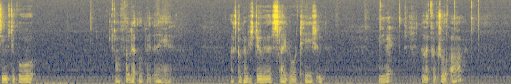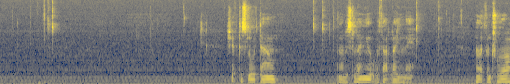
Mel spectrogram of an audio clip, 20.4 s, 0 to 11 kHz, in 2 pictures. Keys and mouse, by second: 1.9 click, 2.1 middle click, 2.4 middle click, 2.6 middle click, 7.4 middle click, 9.2 middle click, 10.9 ctrl+r, 16.6 shift+click, 18.7 middle click.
